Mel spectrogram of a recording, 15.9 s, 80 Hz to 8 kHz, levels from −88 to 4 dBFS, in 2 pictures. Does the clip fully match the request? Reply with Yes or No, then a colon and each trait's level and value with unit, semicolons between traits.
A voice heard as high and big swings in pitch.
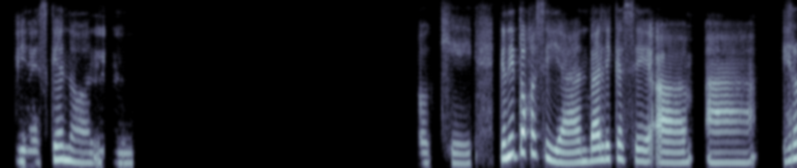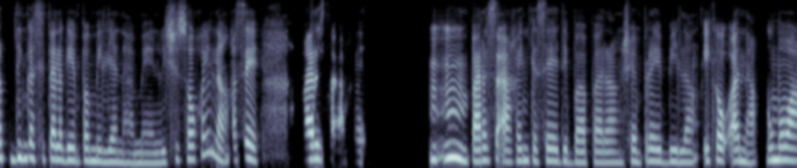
No: high, 205 Hz; average, 4.0 semitones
